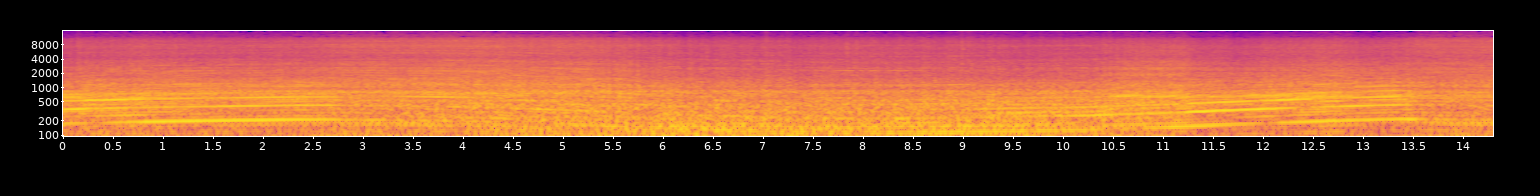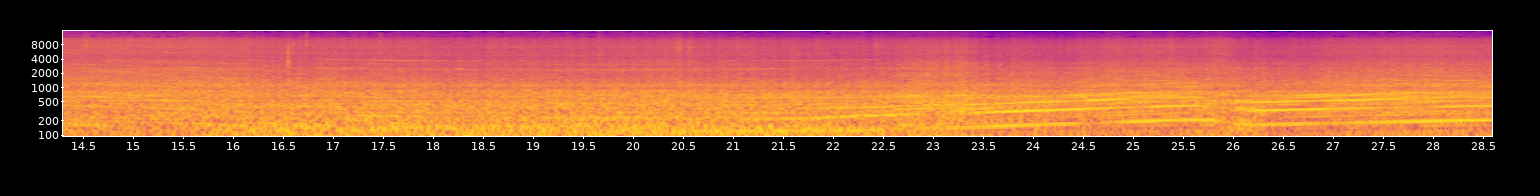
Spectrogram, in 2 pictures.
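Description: Lamborghini Gallardo's V10 engine heard from inside the cabin under hard acceleration on track. The revs climb and drop back in quick runs of upshifts three times, with steadier, lower stretches between as it eases off for corners.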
